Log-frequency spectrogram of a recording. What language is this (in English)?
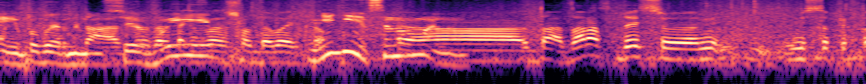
Ukrainian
